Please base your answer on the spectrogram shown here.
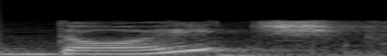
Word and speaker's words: Deutsch: Okay, don't confuse it with Dutch. This is not Dutch, it's Deutsch.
